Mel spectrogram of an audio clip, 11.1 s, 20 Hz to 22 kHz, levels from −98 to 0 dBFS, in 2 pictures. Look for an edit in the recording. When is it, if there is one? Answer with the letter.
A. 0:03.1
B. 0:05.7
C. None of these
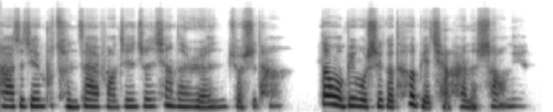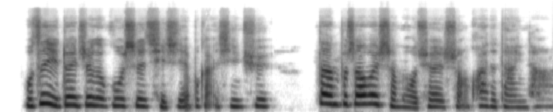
A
